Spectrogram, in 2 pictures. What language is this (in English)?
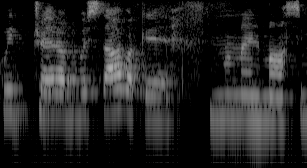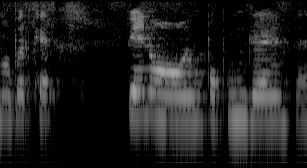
Italian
